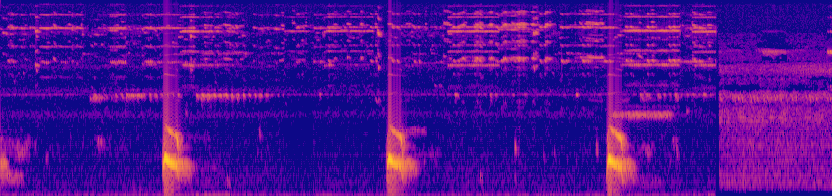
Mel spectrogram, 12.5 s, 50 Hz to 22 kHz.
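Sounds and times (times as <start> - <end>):
Collared scops owl giving short soft downward-inflected hoots: 2.4 - 3.0, 5.8 - 6.3, 9.1 - 9.8.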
